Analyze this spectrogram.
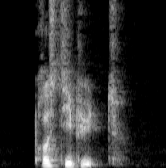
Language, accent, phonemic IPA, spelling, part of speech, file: French, France, /pʁɔs.ti.pyt/, prostipute, noun, LL-Q150 (fra)-prostipute.wav
- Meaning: whore (a person having sex for profit)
